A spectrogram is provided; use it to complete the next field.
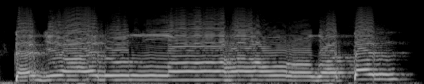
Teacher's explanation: Taj'alullaha urdatan, di situ idgham bila gunnah, masuk tanpa dengung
